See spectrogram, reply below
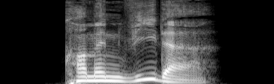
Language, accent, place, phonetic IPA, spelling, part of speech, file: German, Germany, Berlin, [ˌkɔmən ˈviːdɐ], kommen wieder, verb, De-kommen wieder.ogg
- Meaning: inflection of wiederkommen: 1. first/third-person plural present 2. first/third-person plural subjunctive I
